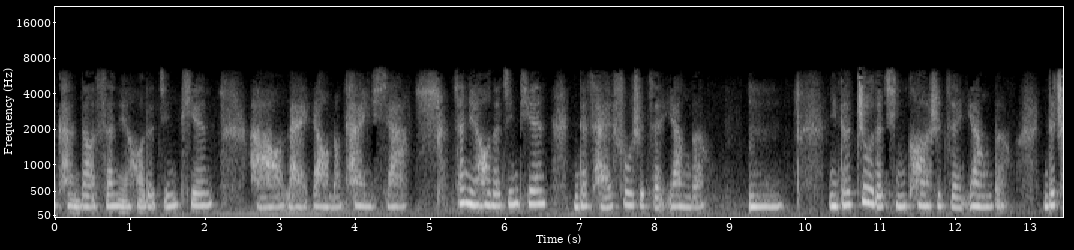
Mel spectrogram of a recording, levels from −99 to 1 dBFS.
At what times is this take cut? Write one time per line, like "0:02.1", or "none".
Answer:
none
